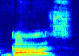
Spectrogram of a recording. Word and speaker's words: gauss: things that measure the God how do you pronounce how do you say it got gauze yeah okay yeah but uh yeah so it'd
